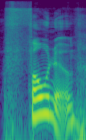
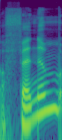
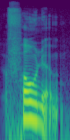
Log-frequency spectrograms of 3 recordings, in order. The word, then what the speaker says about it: phoneme: you search phoneme lips so i've been pronouncing it incorrectly this is phoneme i've been bananas saying it uh phenom or something i said i i believe the correct pronunciation is phoneme still not 100 sure on that but uh this is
